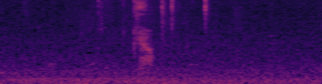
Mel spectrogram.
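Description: Faint room tone. A little past the middle, a short breathy hiss falling in pitch from a person's breath, then three small mouth clicks.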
